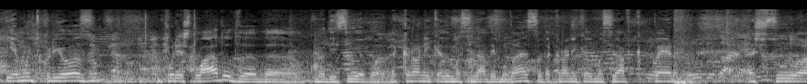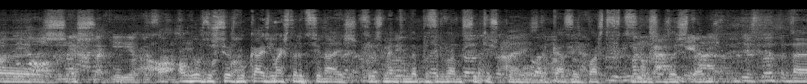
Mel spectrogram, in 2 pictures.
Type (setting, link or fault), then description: setting, busy venue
